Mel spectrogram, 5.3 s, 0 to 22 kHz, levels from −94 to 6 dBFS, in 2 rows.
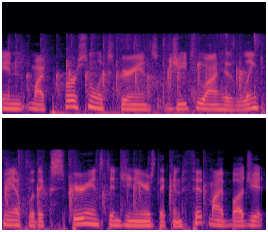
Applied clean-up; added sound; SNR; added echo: none; Zipper (clothing) + Applause / Clapping; 11 dB; none.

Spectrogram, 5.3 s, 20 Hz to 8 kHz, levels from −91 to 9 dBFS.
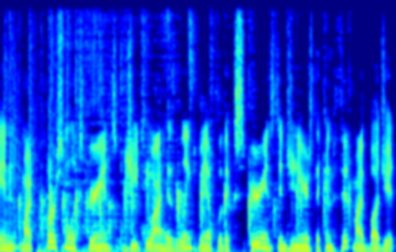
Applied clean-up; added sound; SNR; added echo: classical method log-MMSE.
